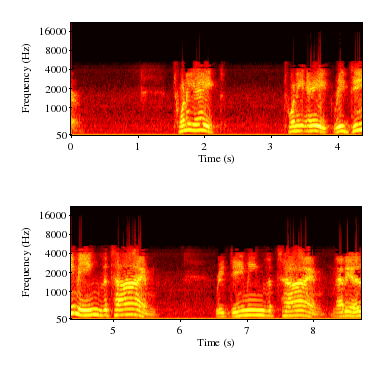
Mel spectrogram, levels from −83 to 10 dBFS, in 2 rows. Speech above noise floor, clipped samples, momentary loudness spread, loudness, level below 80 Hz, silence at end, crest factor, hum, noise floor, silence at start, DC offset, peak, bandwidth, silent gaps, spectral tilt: 32 dB; under 0.1%; 13 LU; -10 LUFS; -44 dBFS; 0 s; 12 dB; none; -42 dBFS; 0 s; 6%; 0 dBFS; 5.6 kHz; none; -8 dB/octave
